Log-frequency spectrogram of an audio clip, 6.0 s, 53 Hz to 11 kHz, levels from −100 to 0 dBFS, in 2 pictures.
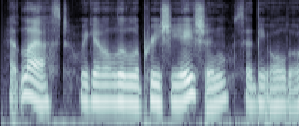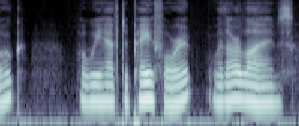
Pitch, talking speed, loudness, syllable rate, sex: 155 Hz, 210 wpm, -18 LUFS, 5.2 syllables/s, female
